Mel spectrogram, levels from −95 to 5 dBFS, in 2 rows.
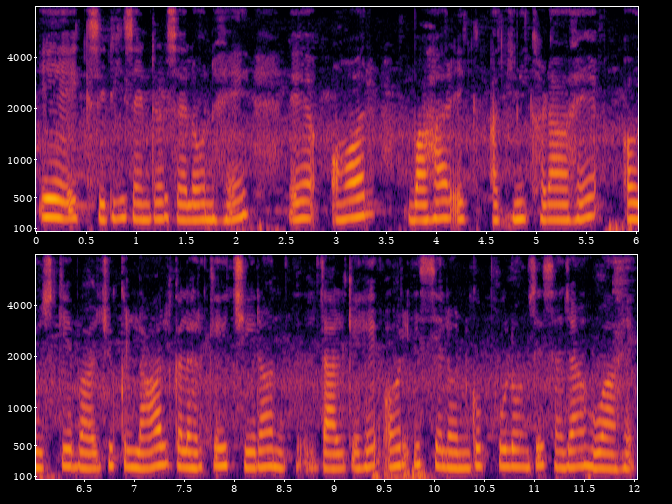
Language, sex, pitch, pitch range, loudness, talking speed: Hindi, female, 215 Hz, 205-230 Hz, -25 LUFS, 145 wpm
